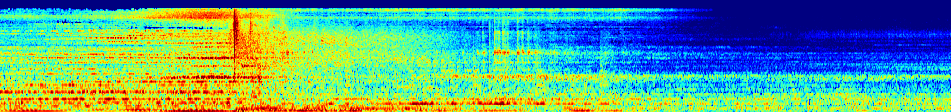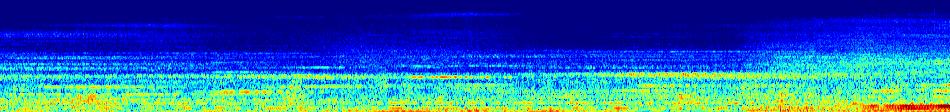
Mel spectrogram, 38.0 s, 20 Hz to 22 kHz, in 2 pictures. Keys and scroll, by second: 10.7 b, 11.5 b, 11.6 x, 18.2 ctrl+o, 19.9 ctrl+o, 20.0 j, 25.0 ctrl+d, 25.1 v, 27.0 ctrl+v, 27.1 ctrl+t, 33.3-34.6 typing.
